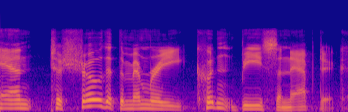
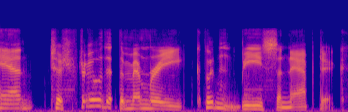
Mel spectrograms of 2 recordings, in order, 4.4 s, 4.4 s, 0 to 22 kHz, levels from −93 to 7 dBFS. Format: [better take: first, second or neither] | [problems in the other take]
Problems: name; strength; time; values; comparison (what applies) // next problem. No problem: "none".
first | noise reduction (neural diffusion model UNIVERSE++)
